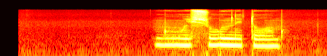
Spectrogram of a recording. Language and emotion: Russian, sad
